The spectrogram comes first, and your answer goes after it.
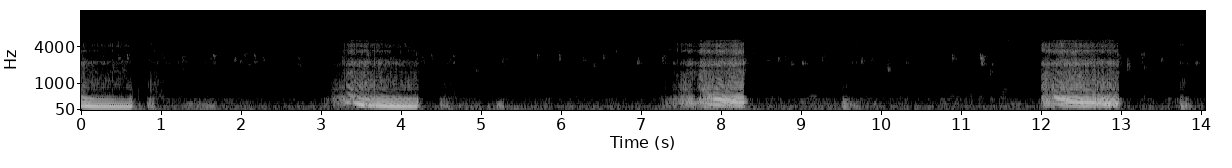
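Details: Sleeping bulldog snoring indoors: four loud, rasping, harmonic snores about every four seconds, each lasting roughly a second with a falling-then-rising tone, separated by near-silent pauses.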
